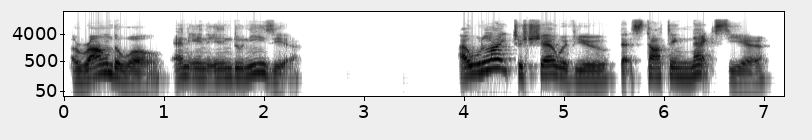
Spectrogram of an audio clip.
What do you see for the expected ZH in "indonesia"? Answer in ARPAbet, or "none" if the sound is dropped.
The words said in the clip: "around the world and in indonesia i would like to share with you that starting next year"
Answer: Z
